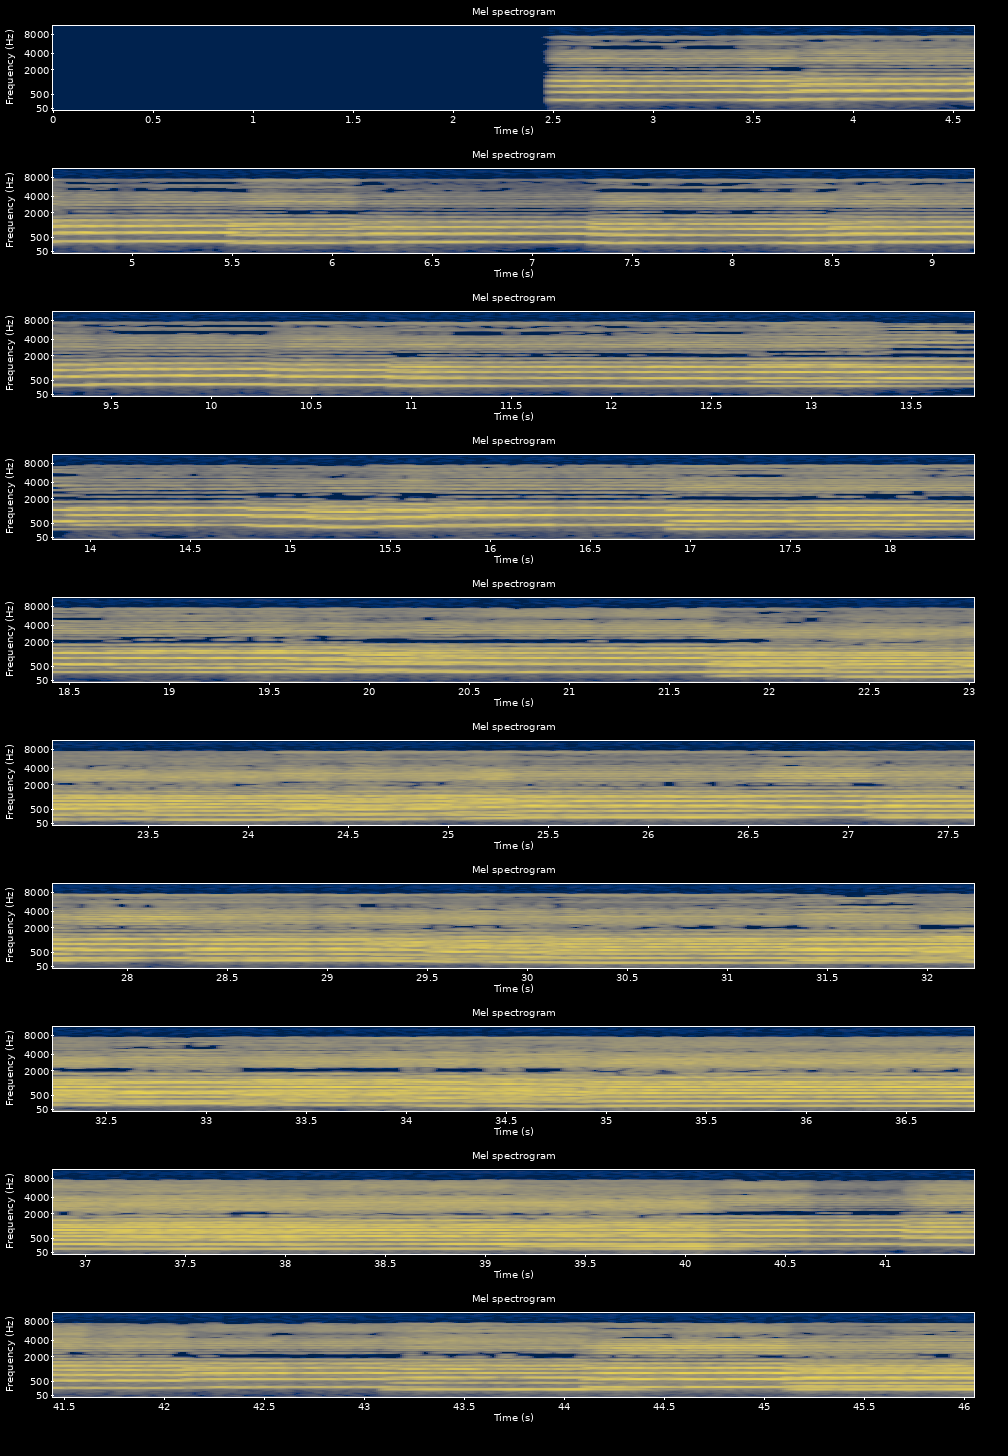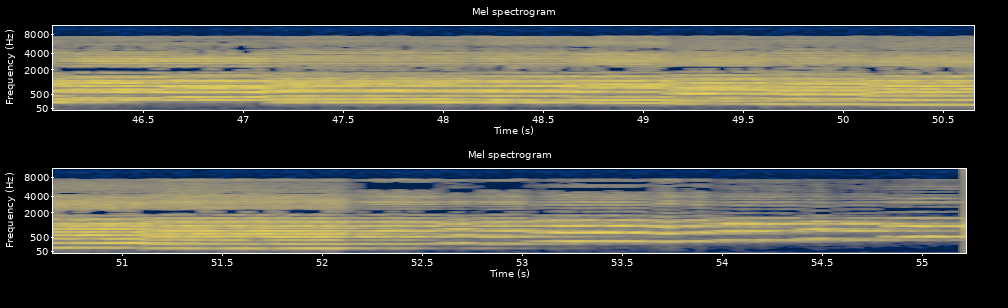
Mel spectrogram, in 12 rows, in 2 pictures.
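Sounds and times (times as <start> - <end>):
vocals: 2.5 - 54.6.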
